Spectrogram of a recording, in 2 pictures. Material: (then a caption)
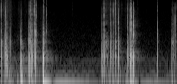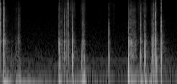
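Aluminium foil. A fingertip pokes, presses and crinkles crumpled aluminium foil wrapped over a hollow, hand-sized microphone head on a teal base. Close, bright crackling bursts come in short clusters separated by quiet gaps, with a faint low hum underneath. Each crinkle stops abruptly with almost no ring.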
